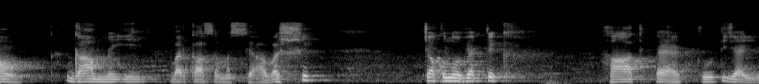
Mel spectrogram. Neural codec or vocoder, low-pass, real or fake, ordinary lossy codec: codec, 44.1 kHz, 7.8 kbps, DAC; 7.2 kHz; fake; none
